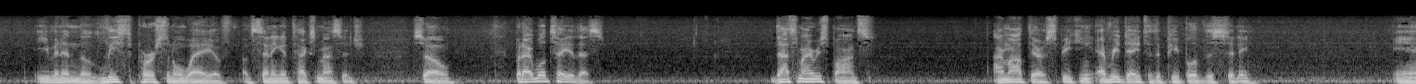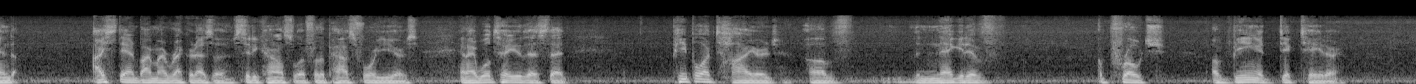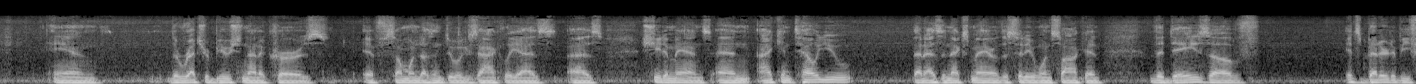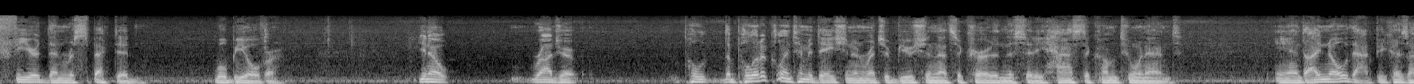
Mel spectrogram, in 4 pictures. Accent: American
